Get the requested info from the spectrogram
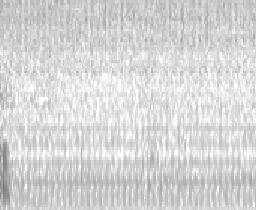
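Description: Steady electrical mains hum: a faint set of fixed low tones with no other sound.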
